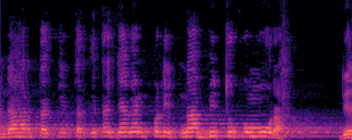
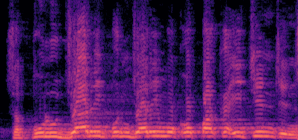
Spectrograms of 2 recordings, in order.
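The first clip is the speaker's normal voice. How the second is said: normal talking voice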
